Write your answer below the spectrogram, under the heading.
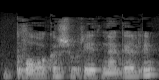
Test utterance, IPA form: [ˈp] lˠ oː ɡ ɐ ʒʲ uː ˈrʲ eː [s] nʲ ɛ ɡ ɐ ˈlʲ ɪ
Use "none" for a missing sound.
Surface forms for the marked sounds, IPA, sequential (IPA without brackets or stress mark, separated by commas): b, t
